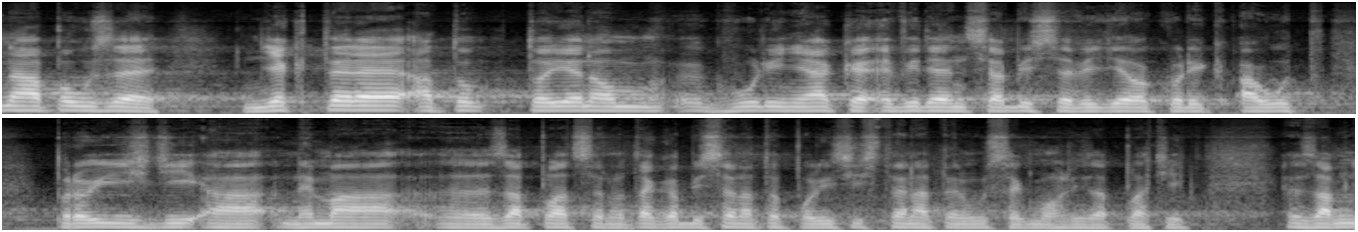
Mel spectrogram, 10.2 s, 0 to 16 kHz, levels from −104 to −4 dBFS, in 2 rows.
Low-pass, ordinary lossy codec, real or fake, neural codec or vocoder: 14.4 kHz; Opus, 32 kbps; real; none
